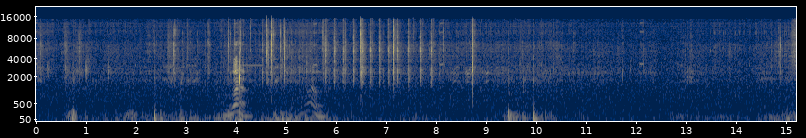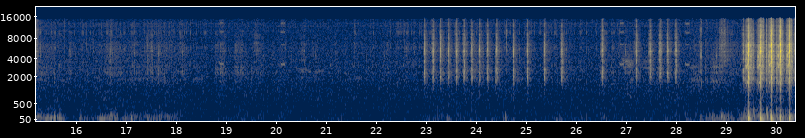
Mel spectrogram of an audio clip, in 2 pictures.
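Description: Airsoft electric rifles firing on full auto: a fainter rapid clatter of shots from about three quarters of the way in, then a loud, close burst right at the end. Earlier, a faint voice calls out briefly, among scattered low knocks.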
